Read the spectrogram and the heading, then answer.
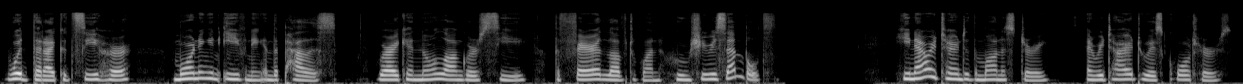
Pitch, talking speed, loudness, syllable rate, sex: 225 Hz, 175 wpm, -21 LUFS, 5.5 syllables/s, female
